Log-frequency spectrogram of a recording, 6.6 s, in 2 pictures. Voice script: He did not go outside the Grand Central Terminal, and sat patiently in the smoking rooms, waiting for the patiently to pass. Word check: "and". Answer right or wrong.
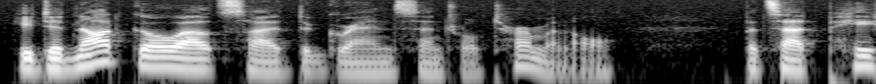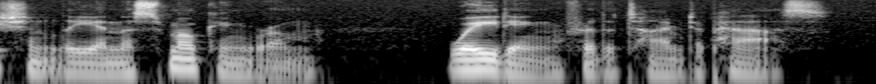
wrong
